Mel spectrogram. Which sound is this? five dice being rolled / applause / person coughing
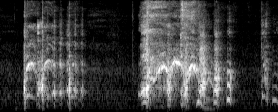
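person coughing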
